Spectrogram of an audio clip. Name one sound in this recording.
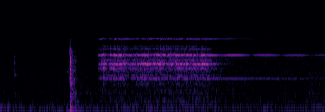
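A telephone rings briefly.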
